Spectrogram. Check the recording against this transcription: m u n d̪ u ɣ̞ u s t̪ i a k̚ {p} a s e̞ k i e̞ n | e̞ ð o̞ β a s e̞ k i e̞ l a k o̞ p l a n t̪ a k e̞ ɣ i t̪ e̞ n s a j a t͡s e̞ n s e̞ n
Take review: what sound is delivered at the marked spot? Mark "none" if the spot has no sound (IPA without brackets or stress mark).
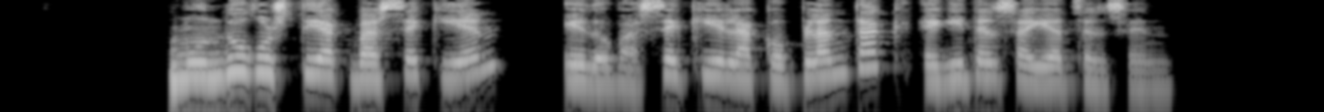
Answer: b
